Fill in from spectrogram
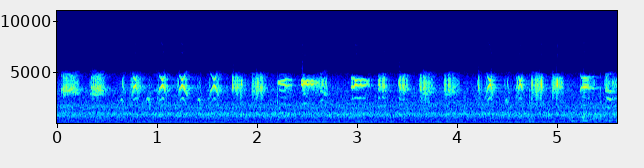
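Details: Eurasian reed warbler song recorded in windy weather, a varied run of clipped, scratchy notes and brief churrs delivered in quick uneven bursts, with wind rumbling steadily underneath.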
